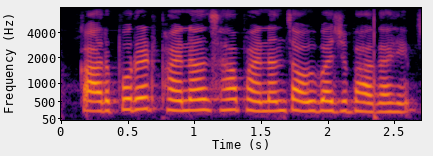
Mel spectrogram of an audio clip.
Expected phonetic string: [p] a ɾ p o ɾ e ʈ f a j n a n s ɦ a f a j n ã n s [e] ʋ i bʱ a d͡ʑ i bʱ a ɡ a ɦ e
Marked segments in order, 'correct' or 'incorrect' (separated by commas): incorrect, incorrect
